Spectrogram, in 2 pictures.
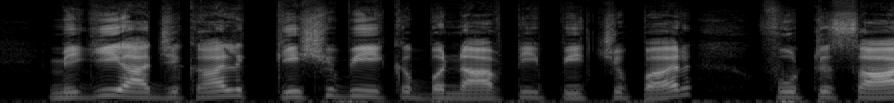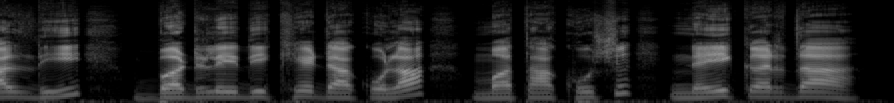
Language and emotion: Dogri, happy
